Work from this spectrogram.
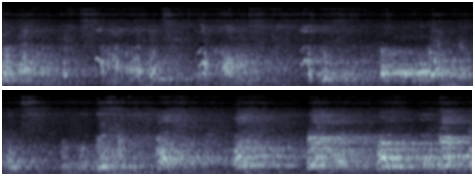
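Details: Tibetan mastiff puppies in a fight, attacking and biting each other badly. Harsh yelps, whimpers and snappy barks repeat roughly every second, with short growling scuffles between them.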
